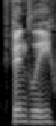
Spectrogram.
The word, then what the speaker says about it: Findlay: Findlay with a D and an A.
